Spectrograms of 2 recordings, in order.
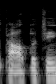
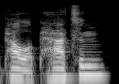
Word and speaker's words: Palpatine: reason why we knew that his name was Palpatine because that's also never said okay and um and um most people said it wrong um I remember people calling them Paula Patton and stuff like that all kinds of stuff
